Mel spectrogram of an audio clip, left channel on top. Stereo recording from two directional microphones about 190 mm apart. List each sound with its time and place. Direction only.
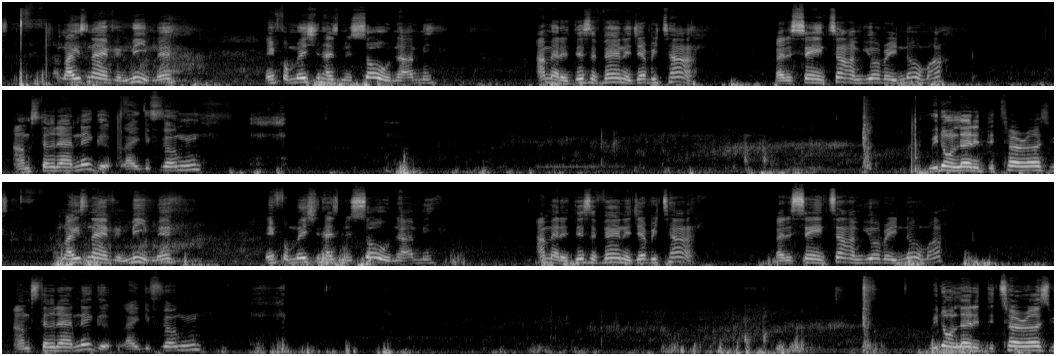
0.9 s speech: 5° right (ahead or behind)
1.2 s speech: 20° right (ahead or behind)
2.0 s a sound: 5° left (ahead or behind)
2.6 s speech: 10° right (ahead or behind)
5.3 s a man's voice: centre (ahead or behind)
5.5 s speech: 10° right (ahead or behind)
10.6 s speech: 20° right (ahead or behind)
11.7 s speech: 5° left (ahead or behind); by 12.5 s 15° right (ahead or behind)
13.0 s a sound: 20° right (ahead or behind)
17.1 s boat: 35° right (ahead or behind)
18.3 s a sound: centre (ahead or behind)
19.8 s speech: centre (ahead or behind)
20.3 s speech: 20° right (ahead or behind)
